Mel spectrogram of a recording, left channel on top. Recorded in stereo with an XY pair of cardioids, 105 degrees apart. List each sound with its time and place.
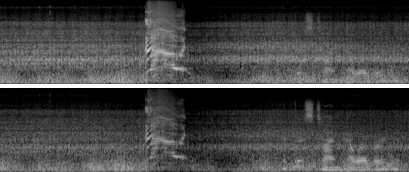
1.4 s a scream: 55° left
2.8 s a man speaking: 35° right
